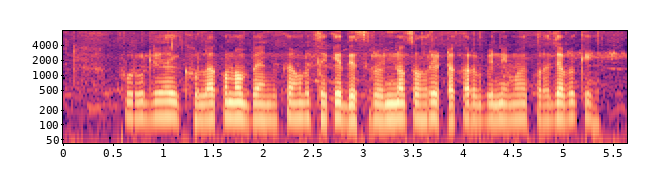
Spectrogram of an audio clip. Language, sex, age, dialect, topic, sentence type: Bengali, male, 31-35, Jharkhandi, banking, question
